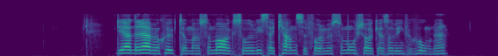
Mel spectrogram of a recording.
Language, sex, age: Swedish, female, 27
